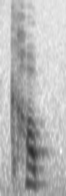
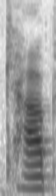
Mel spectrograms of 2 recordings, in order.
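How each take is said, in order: First: The vowel is the short 'u' of cup. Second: The vowel is the open 'a' of cap. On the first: The speaker calls it right. "It's pronounced as cup" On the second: The speaker calls it wrong. "is actually not pronounced as cap here"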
